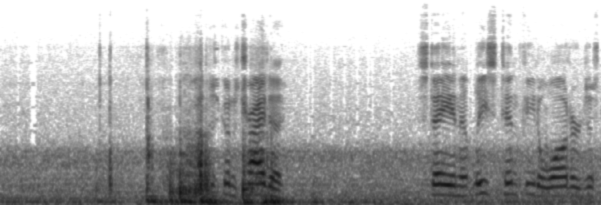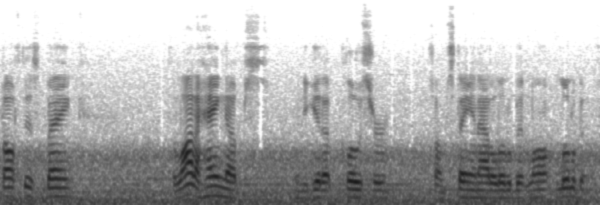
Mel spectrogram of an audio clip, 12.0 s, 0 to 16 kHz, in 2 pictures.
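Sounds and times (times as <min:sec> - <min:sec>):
steady low rumble: 0:00.0 - 0:12.0
bumps in plastic kayak: 0:01.4 - 0:02.8.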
